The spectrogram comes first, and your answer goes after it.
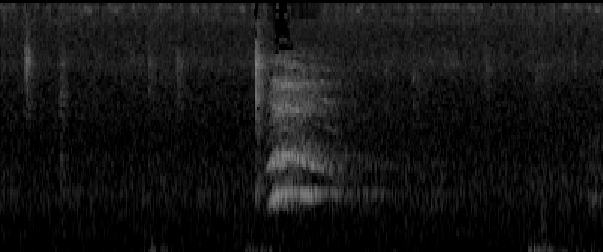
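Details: From a field behind an apartment, a fox lets out one rasping, strained shriek of nearly a second, with faint low thumps and rustles in the quiet background.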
